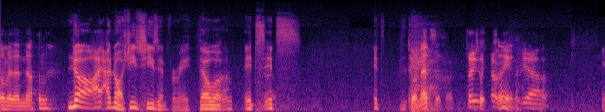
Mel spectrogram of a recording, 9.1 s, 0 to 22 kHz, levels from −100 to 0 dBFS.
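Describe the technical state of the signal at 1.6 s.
At 1.6 s the speech signal is intact, with only the room's own background noise sitting about 35 dB below the speech.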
